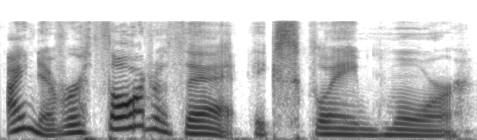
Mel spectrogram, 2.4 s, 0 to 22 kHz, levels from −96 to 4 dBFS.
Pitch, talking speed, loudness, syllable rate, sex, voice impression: 210 Hz, 175 wpm, -16 LUFS, 4.9 syllables/s, female, feminine, slightly adult-like, slightly cute, friendly, slightly unique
